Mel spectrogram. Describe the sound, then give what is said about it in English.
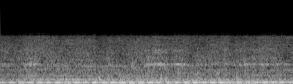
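Loud, continuous rumble of an EMD SD-60 diesel freight train heading east over the Sierra Nevada: a steady low drone with a strong low hum and broad rushing noise, with no talk. “See how train consists are constructed in the famed Roseville Rail Yard, then climb aboard an EMD SD-60 freight heading east over the mighty Sierra Nevada.”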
